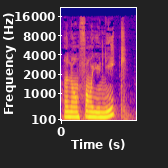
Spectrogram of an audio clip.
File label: "un enfant unique", French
